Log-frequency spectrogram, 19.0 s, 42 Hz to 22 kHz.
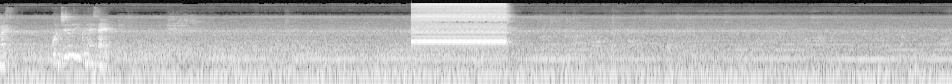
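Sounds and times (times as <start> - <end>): electric train humming: 4.1 - 19.0
train horn: 8.2 - 10.3.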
